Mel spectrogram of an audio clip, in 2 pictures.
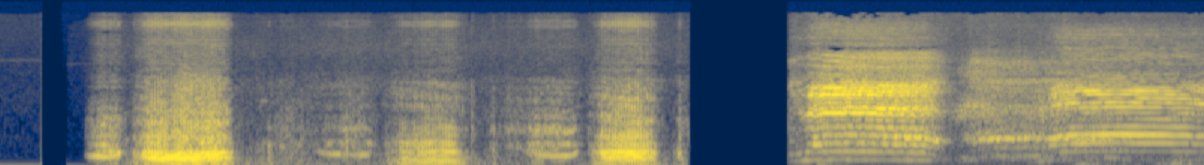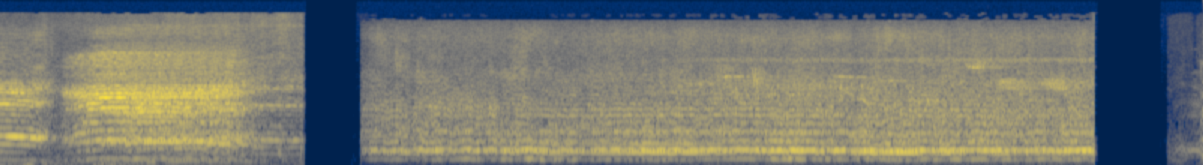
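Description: A lamb bleating three times in the middle, with wavering calls. Before that come several short, low animal calls, and after it a steady buzzing drone for about five seconds that cuts off suddenly.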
